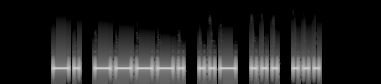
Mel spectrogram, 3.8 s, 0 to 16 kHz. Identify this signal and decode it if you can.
Morse code, heard as a keyed tone, about 21 wpm, 700 Hz. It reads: N9USS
